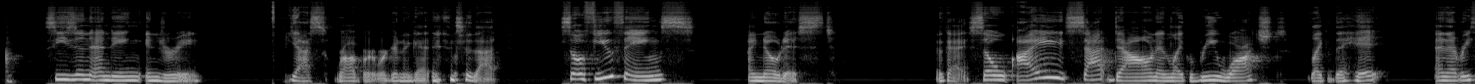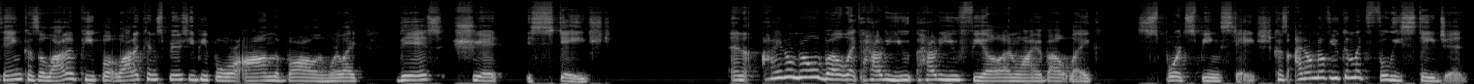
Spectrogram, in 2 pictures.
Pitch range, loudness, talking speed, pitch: 140-210 Hz, -25 LUFS, 165 wpm, 175 Hz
